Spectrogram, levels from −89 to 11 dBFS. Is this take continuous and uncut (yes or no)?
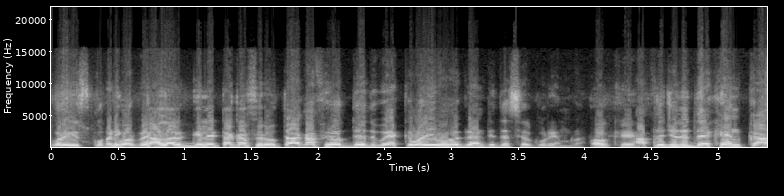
yes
